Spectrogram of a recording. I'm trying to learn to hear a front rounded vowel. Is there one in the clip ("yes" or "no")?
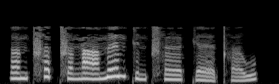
yes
